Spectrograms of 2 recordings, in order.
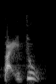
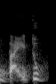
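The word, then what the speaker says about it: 百度: B comme Baidu, l'équivalent du Google chinois. Bai se prononce comme Bai dans Bye Bye. Et Du se prononce Tu comme l'atout et non pas Du.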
